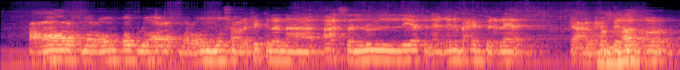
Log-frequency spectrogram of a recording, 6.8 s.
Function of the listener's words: listening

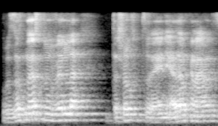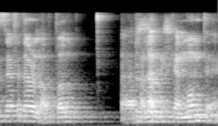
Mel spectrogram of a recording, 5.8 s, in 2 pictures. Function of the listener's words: listening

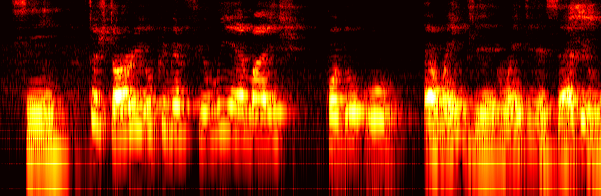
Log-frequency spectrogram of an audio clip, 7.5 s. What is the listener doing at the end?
listening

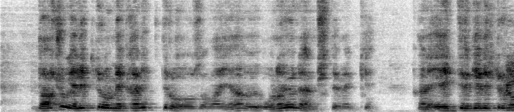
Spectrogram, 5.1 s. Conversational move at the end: taking over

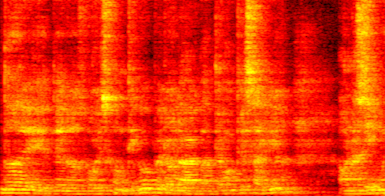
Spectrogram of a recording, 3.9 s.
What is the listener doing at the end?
listening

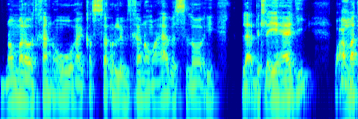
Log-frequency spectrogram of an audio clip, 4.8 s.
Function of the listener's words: listening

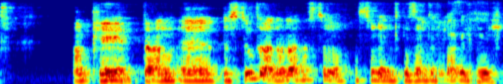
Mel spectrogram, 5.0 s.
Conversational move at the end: taking over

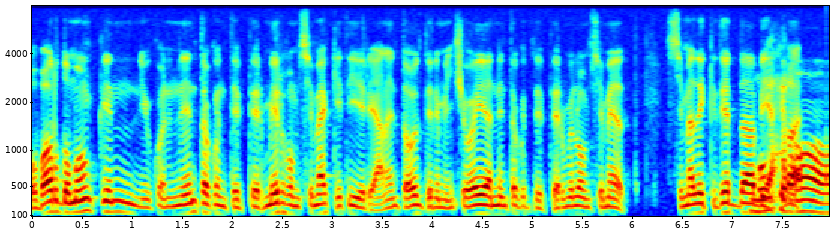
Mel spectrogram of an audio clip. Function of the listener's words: taking over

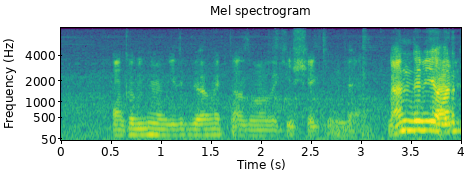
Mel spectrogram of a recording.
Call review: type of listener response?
listening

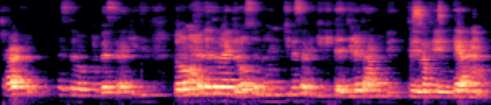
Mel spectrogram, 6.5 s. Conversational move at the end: taking over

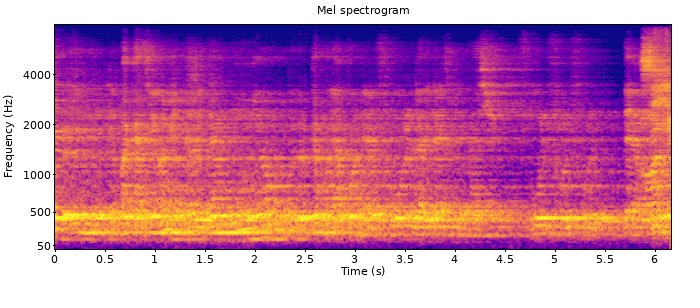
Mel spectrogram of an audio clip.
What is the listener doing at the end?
taking over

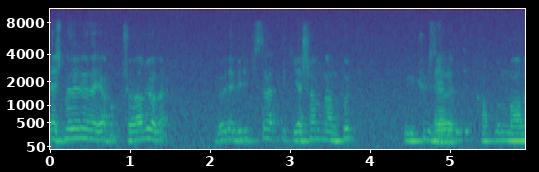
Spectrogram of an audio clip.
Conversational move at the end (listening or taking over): listening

